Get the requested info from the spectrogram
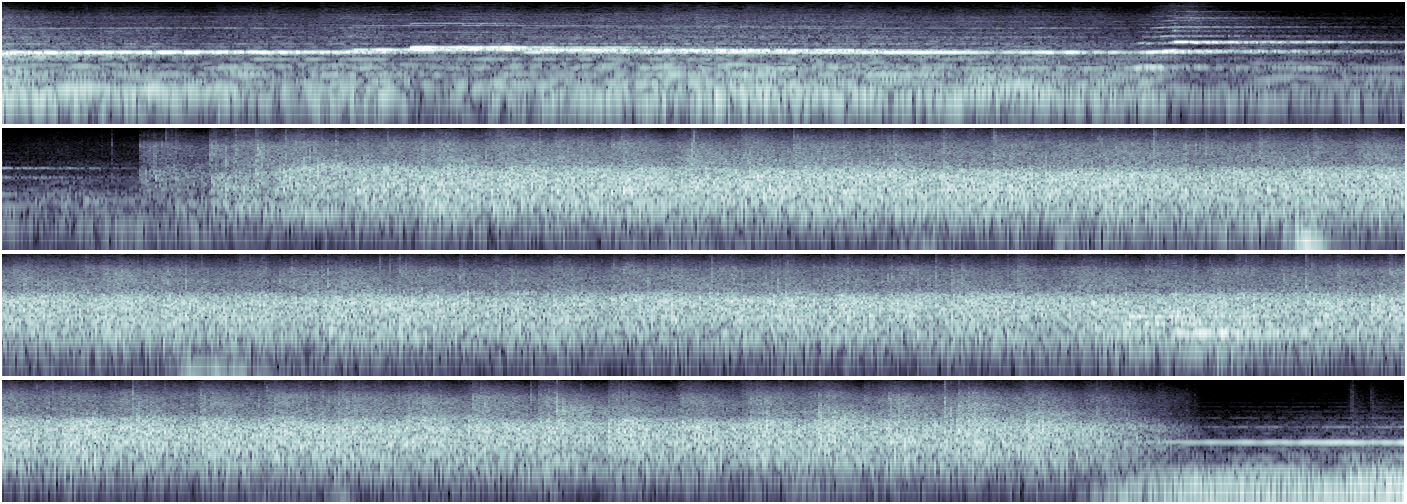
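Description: A small flute with a plucked string instrument plays the closing phrase of a piece, the last note dying away about six seconds in. Then an audience applauds steadily for about eighteen seconds.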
